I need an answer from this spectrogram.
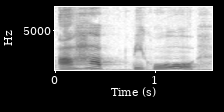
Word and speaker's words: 아합: 인물 이야기를 해보겠습니다 바로 a 해브 선장인데요 히브리어로 발음하면 아합이고 성경에 이스라엘의 왕으로 잘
